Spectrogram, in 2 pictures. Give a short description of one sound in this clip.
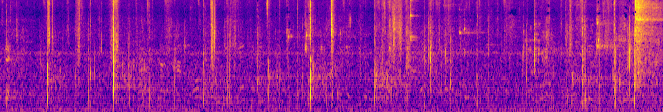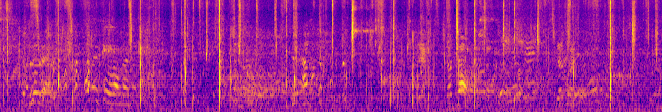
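Tennis balls are struck with rackets, with sharp pops at intervals.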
